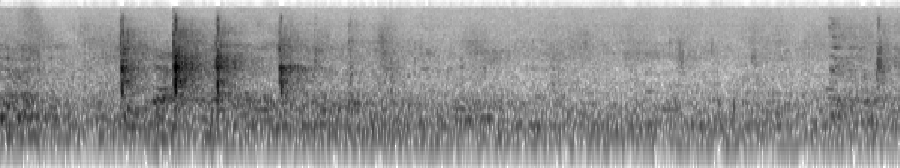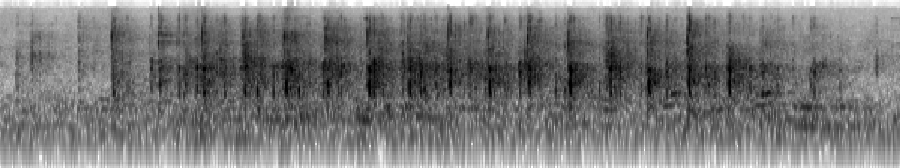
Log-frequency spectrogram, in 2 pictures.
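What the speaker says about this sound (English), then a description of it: "Give a huge round of applause as we welcome our next guest" An audience claps to welcome a guest onto the stage at a conference panel, with sparse early claps that swell into fuller, sustained applause in a hall.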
